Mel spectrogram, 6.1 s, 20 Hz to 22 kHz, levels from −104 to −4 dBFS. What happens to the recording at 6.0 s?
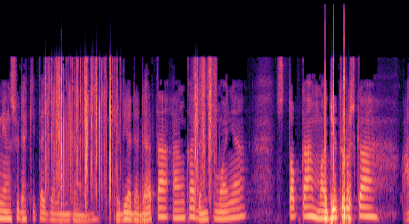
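Nothing goes wrong at 6.0 s; the speech carries on intact through the G.722 wideband coding, with at most the faint upper-band hiss of that codec.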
